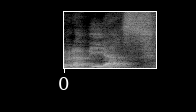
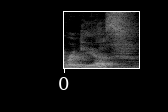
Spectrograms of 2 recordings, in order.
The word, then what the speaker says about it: Gradias: my name is gravidas uh can you say that again what is it yes if you want to say it like in english i guess uh you can say gradius but um my co-host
